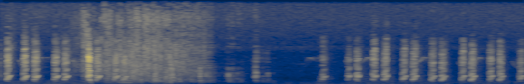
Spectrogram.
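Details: White-breasted waterhen, a single bird, in a lure recording: quick harsh croaks, broken by a burst of rushing noise and a short pause, then resuming in paired, rapid notes.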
